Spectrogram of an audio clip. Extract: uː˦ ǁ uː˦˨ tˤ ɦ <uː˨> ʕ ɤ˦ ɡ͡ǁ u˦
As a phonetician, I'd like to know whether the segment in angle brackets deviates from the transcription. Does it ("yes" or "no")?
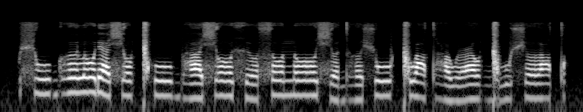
no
